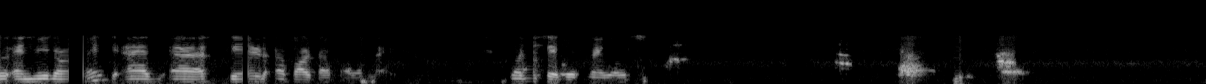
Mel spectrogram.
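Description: The whole speech clip runs through the G.723.1 codec. Nothing above 4 kHz survives. The voice is muffled and hoarse, and consonants smear. The damage is heavy, which fits a 6.3 kbit/s setting with 30 ms frames and a slowly updated voice model.

VoIP packet loss concealed by the speech codec strikes at 0.62–0.90 s, before "as a", and at 2.36–2.60 s, between "as a" and "a part". It recurs at 5.27–5.39 s, before "say about my words", then at 7.89–8.02 s and 9.56–9.64 s. In each gap the decoder repeats its last pitch and filter with falling gain. The result is a fading buzzy tone or coloured noise, and the voice stays weak briefly afterwards.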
